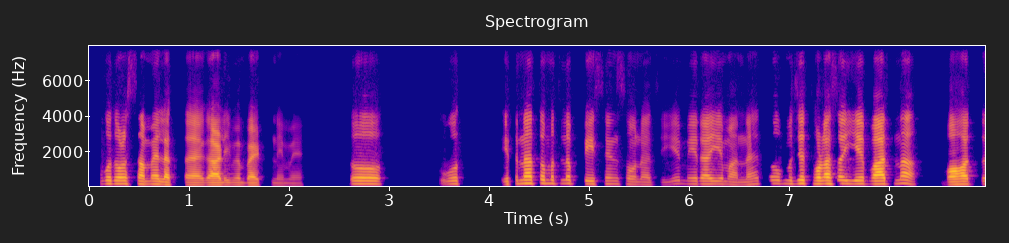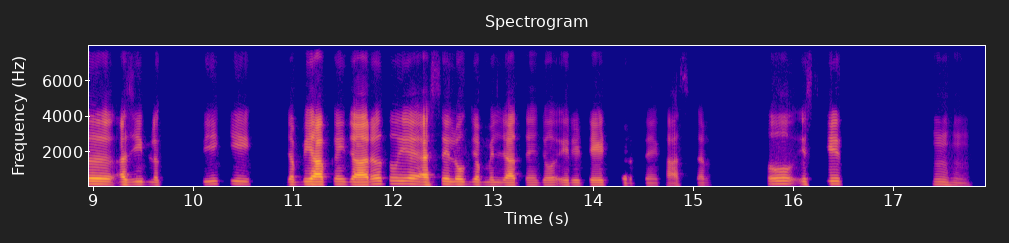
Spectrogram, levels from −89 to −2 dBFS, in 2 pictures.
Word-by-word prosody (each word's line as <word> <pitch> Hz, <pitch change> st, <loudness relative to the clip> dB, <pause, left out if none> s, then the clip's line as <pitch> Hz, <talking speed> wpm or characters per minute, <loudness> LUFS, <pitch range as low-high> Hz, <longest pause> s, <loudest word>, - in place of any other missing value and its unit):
को 185 Hz, -, +1 dB
थोड़ा 180 Hz, 0 st, +4 dB
समय 160 Hz, -3 st, +2 dB
लगता 135 Hz, -3 st, +1 dB
है 120 Hz, -1 st, +2 dB
गाड़ी 120 Hz, 0 st, +5 dB
में 120 Hz, -1 st, -9 dB
बैठने 115 Hz, -1 st, -3 dB
में। 105 Hz, -1 st, -20 dB, 0.5 s
तो, 170 Hz, -1 st, +2 dB, 0.5 s
वो 175 Hz, +2 st, -5 dB, 0.5 s
इतना 185 Hz, +5 st, +4 dB
तो 200 Hz, 0 st, -1 dB
मतलब 195 Hz, 0 st, -3 dB
पेशेंस 170 Hz, 0 st, -5 dB
होना 140 Hz, -3 st, -8 dB
चाहिए, 135 Hz, +7 st, -16 dB
मेरा 165 Hz, -2 st, -2 dB
ये 160 Hz, 0 st, -1 dB
मानना 140 Hz, -2 st, -7 dB
है 160 Hz, -, -9 dB
तो 190 Hz, +3 st, -9 dB
मुझे 180 Hz, +2 st, +1 dB
थोड़ा-सा 180 Hz, +1 st, +4 dB
ये 180 Hz, -1 st, +2 dB
बात 170 Hz, +1 st, +8 dB
ना 200 Hz, -2 st, +3 dB, 0.3 s
बहुत 155 Hz, +2 st, +5 dB
अजीब 150 Hz, -2 st, -2 dB
लगती 130 Hz, +3 st, -18 dB
है -, -, -10 dB
कि 160 Hz, -2 st, -12 dB, 0.4 s
जब 145 Hz, -1 st, -8 dB
भी 150 Hz, 0 st, -1 dB
आप 145 Hz, 0 st, +5 dB
कहीं 150 Hz, 0 st, -8 dB
जा 135 Hz, -1 st, +3 dB
रहे 155 Hz, +4 st, -2 dB
हो, -, -, -4 dB
तो 175 Hz, +1 st, -12 dB
ये 165 Hz, -1 st, -3 dB
ऐसे 140 Hz, +2 st, -2 dB
लोग 145 Hz, -1 st, -6 dB
जब 145 Hz, -2 st, -8 dB
मिल 130 Hz, -1 st, -14 dB
जाते 125 Hz, 0 st, -5 dB
हैं, 125 Hz, -1 st, -16 dB
जो 130 Hz, 0 st, -12 dB
इरिटेट 125 Hz, 0 st, -10 dB, 0.2 s
करते 110 Hz, -, -19 dB
हैं 110 Hz, -, -18 dB
ख़ासकर। -, -, -17 dB, 0.6 s
तो 170 Hz, +1 st, -6 dB
इसके 165 Hz, +2 st, -9 dB, 1.0 s
हुँ, 145 Hz, -1 st, -13 dB
हुँ। 110 Hz, -3 st, -22 dB
155 Hz, 185 wpm, -23 LUFS, 130-170 Hz, 1.0 s, बात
